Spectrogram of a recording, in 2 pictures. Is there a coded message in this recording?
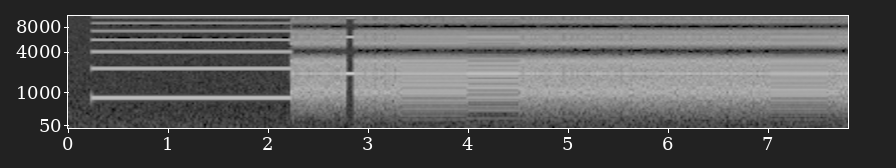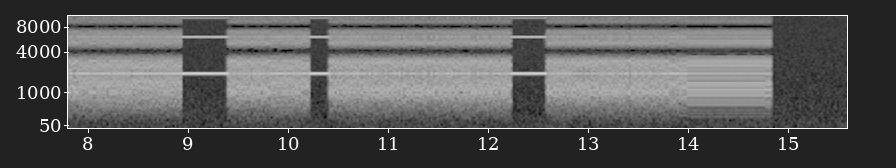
Yes: ZX Spectrum tape loading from 0.2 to 14.8 s, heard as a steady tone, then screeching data.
